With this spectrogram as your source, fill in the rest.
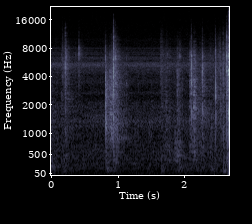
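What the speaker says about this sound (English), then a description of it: "What we're going to do now is cut a little notch out of the top" Scissors cut a small notch into the top edge of a paper pop-up card: a few crisp, close snips in quick uneven bursts, with quiet gaps between them.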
